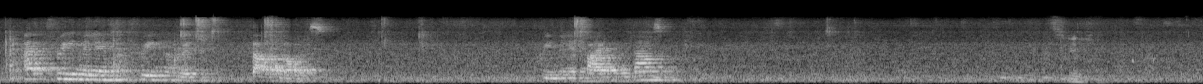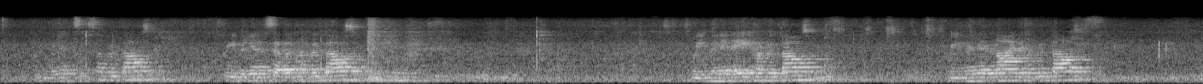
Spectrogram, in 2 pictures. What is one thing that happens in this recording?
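A man speaks calmly into a microphone in a large room, in short phrases with pauses.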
